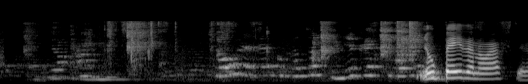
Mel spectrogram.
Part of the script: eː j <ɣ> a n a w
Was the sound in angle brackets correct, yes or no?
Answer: no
